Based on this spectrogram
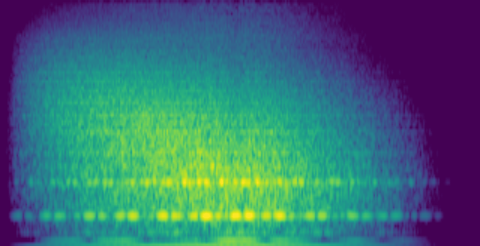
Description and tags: amplified stereo recording of a note (la) in fl studio sim synth
dark, effect, fx, hidden, mystery, sound, suspense, synth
